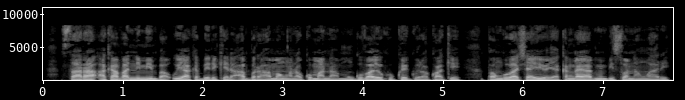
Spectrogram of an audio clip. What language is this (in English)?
Shona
